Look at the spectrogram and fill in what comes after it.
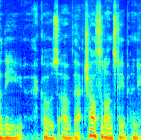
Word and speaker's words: Chalcedon: So we've read the definition of chalcedon, the CH is pronounced as a hard K, chalcedon.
